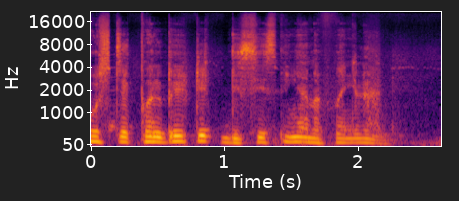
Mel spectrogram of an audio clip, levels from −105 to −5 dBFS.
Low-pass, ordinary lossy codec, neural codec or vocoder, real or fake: none; none; codec, 44.1 kHz, 1.7 kbps, Pupu-Codec; fake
